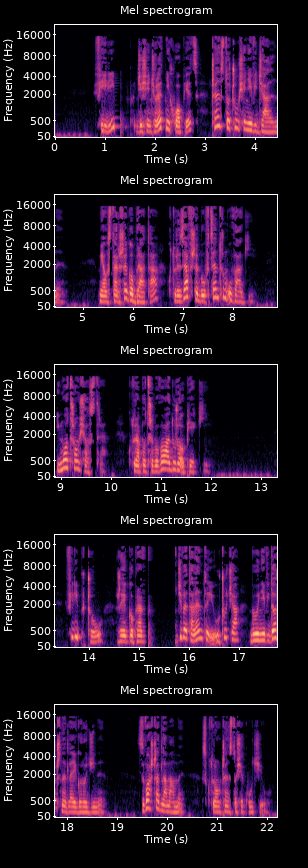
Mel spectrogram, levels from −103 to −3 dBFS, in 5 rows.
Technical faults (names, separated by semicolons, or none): repeated stalls (stutter); jitter buffer speed-up; short stall from a late packet; call audio freeze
